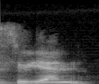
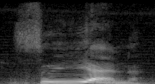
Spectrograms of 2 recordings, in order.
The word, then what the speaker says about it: Souyenne: How do you pronounce the first name? My first name is Souyenne. Souyenne.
